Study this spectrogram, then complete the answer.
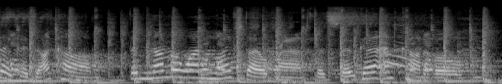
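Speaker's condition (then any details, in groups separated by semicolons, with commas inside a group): No condition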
